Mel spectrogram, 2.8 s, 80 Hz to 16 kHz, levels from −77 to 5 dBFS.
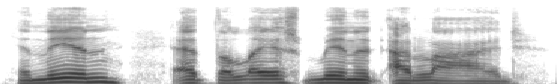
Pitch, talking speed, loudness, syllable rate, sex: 130 Hz, 170 wpm, -18 LUFS, 4.4 syllables/s, male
